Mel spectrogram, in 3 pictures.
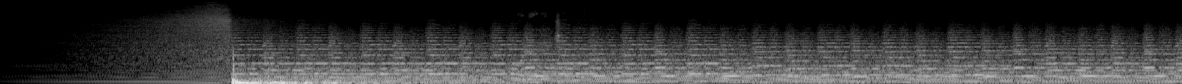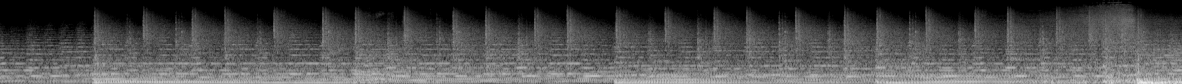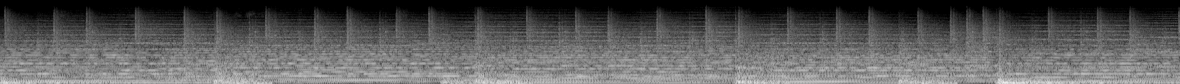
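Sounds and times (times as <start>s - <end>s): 
cinematic motivational trailer music: 0.5s - 35.4s.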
